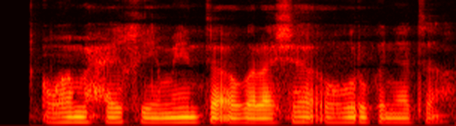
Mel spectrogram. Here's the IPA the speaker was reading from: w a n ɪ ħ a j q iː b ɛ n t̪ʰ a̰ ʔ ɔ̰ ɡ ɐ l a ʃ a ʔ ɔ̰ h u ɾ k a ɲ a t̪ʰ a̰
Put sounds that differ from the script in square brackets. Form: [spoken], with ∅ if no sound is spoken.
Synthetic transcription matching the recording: w a [m] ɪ ħ a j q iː [m] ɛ n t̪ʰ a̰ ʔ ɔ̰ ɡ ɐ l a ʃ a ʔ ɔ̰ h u ɾ k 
